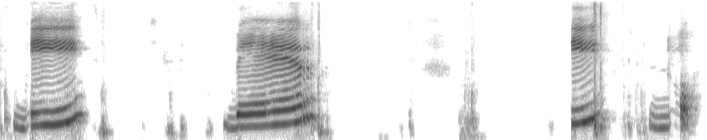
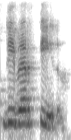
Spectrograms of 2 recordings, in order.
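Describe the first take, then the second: First: Di, ver, y, do split with long pauses; syllable by syllable. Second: Said in the usual way. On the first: Shown as a demonstration. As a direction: draw out each syllable of Di, ver, y, do separately. (separando en sílabas: Di, ver, y, do, con pausas largas) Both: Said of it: "separemos divertido en sílabas".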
